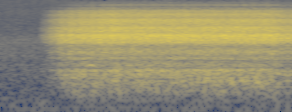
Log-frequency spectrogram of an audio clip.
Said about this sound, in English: And yes, that's actual sound that I recorded while I was there in Niagara Falls a few years back. And you'll hear that throughout the show. It's a gorgeous area. You're in the United States looking over at Canada and vice versa.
